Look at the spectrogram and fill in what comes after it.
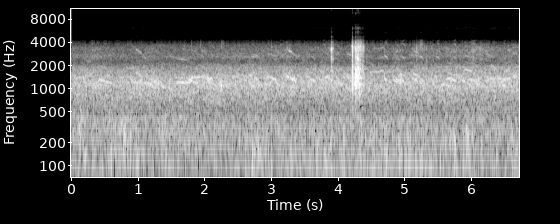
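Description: Birds calling: many faint short calls throughout, with one loud short call about four seconds in.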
